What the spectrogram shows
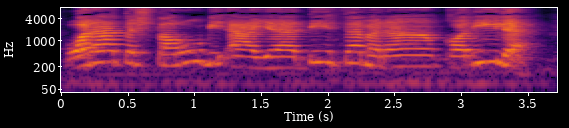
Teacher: بِآيَاتِ کے الف اور حمزہ اور یا دونوں کو ایک الف بقدر کھینچیں گے، کھڑا زبر ہے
